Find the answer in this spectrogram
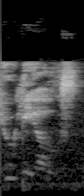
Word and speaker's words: Yu-Gi-Oh: Yagimon. You gotta say it right. It's Yu-Gi-Oh.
